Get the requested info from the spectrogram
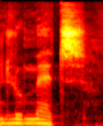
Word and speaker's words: Lumet: Ich habe mich extra belesen und Recherche betrieben und das heißt tatsächlich Sidney, also sogar mit I wie ausgesprochen und dann Lumet.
